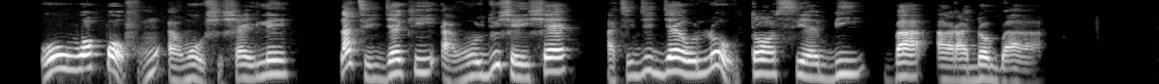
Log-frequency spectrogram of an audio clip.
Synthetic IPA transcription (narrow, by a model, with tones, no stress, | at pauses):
o˦wɔ˦k͡pɔ˦˨fũ˨˦a˦˨w̃ɔ̃˧o˨ʃi˨ʃɛ˧i˧le˦ | la˦ti˧d͡ʒɛ˦kʰi˦a˦˨w̃ɔ̃˧o˧d͡ʒu˦ʃe˧i˧ʃɛ˦ | a˨ti˧d͡ʒi˦d͡ʒɛ˦o˧lo˦˨o˨tɔ˦si˦ɛ˧bi˦ | ba˦a˧ɾa˧dɔ˦ɡ͡baː˨˧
